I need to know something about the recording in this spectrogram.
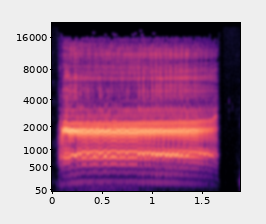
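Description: A single loud, drawn-out bleat of an angry goat, wavering slightly, lasting over a second and a half before stopping abruptly, with no other sounds around it.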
